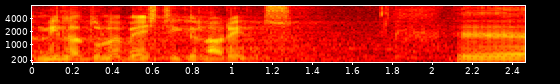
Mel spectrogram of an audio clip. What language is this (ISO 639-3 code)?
est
